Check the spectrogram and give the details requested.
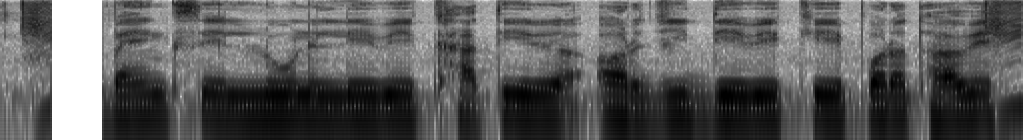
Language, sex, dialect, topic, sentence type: Bhojpuri, male, Northern, banking, statement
